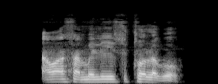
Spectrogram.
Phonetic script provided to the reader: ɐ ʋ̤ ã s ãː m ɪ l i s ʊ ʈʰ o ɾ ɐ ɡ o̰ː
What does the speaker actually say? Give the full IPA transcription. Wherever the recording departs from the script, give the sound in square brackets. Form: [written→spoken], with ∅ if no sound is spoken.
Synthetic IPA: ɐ ʋ̤ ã s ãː m ɪ l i s ʊ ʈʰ o [ɾ→l] ɐ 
